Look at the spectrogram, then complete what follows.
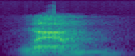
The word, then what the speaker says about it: Laamb: or I know I'm pronouncing it wrong, Mm-hmm. but Lamb, Laamb is the Mm-hmm. Senegalese pronunciation of the art.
